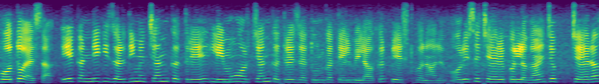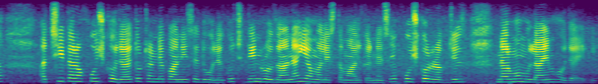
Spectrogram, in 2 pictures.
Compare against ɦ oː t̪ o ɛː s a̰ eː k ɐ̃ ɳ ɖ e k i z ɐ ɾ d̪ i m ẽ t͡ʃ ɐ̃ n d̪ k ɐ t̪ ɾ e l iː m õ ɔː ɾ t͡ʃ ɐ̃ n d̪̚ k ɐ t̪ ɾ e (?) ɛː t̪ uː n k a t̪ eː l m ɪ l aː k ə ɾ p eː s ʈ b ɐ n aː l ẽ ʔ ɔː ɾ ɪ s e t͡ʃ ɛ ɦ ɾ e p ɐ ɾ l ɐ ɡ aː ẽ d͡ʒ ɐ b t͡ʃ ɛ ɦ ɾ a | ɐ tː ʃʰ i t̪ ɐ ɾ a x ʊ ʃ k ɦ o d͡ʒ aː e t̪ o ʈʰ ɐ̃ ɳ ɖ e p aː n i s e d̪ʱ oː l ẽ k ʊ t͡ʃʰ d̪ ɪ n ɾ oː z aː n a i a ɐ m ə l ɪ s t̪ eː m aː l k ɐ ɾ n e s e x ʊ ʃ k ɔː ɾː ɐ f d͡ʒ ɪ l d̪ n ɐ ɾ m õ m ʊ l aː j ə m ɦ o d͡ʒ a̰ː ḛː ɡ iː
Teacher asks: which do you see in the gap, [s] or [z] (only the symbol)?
z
